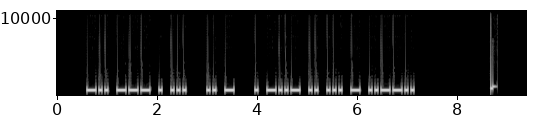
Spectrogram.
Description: Morse code, heard as a keyed tone, about 21 wpm, 700 Hz. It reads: DOES IT EXIST?
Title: Sentences from Top 1000 Words - Review Part 5 - 20wpm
